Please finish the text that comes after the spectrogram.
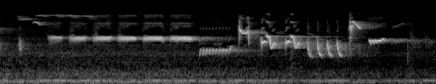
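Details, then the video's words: Common nightingale song: long pure whistled notes repeated about six times, then a low held tone and a rapid run of loud descending and rising phrases ending on a whistle; constant low hum in the background. "reclamo de ruiseñor común. RUISEÑOR COMUN CANTANDO"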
